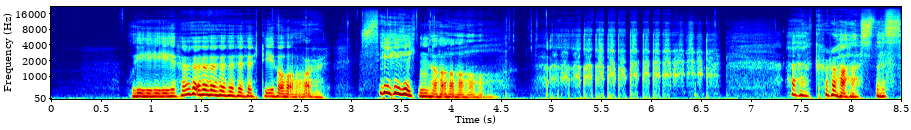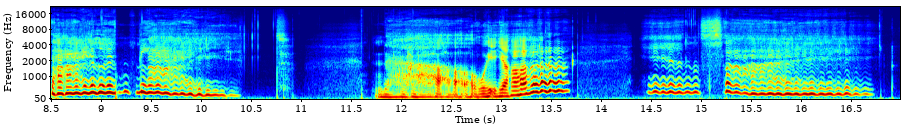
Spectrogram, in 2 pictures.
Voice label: character Alien Hivemind

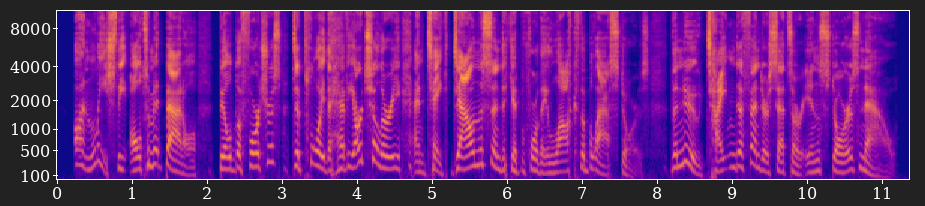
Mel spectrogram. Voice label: character High Energy Toy Commercial

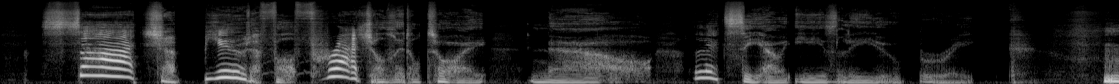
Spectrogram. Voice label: character Slimy Villain

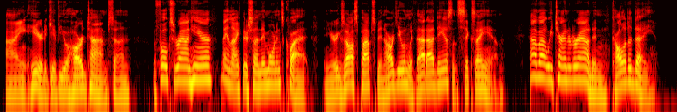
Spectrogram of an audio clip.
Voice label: character Southern Sheriff

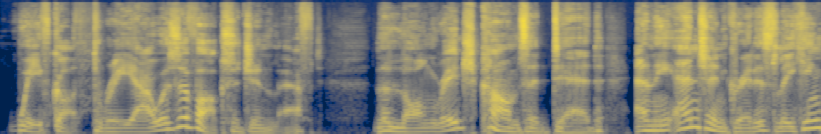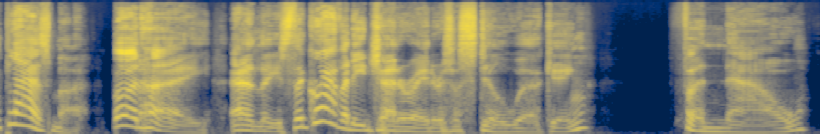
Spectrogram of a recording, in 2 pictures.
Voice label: character Grizzled Veteran

